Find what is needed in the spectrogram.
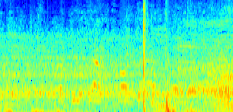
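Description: A kickboxing strike landing with one sharp smack about one and a half seconds in, followed by a softer low thump.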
